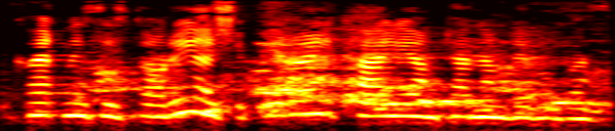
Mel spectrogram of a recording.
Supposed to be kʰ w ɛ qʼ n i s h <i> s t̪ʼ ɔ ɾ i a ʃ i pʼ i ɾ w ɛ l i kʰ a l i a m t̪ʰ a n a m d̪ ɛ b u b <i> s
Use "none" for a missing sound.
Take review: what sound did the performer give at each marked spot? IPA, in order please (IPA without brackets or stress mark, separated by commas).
i, a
